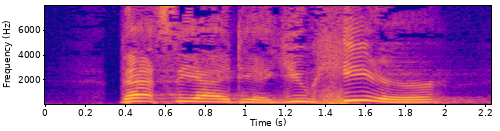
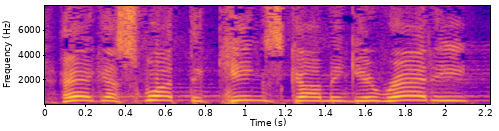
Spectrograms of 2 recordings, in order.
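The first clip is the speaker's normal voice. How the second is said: herald's shout; 4 semitones higher than usual. Retold or imitated. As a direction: announce the coming king to the crowd. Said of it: "they'd be shouting".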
